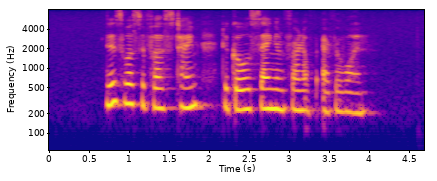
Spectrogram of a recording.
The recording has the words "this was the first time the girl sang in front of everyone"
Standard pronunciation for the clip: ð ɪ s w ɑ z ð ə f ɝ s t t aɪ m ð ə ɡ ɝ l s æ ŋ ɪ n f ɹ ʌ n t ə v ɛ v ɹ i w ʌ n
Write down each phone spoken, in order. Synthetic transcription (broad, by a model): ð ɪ s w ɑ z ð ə f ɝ s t t aɪ m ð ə ɡ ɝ l s æ ŋ ɪ n f ɹ ʌ n t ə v ɛ v ɹ i w ʌ n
